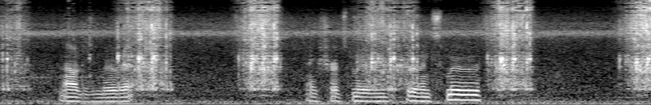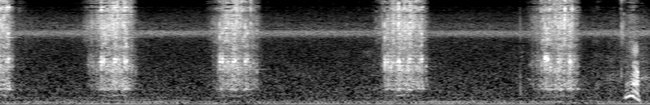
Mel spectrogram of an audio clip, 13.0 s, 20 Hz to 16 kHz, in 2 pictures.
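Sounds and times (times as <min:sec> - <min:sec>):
chainsaw chain rattling on bar: 0:00.0 - 0:05.4, 0:06.2 - 0:08.0, 0:08.6 - 0:09.2, 0:10.2 - 0:10.8, 0:11.8 - 0:12.4.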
